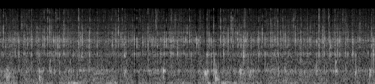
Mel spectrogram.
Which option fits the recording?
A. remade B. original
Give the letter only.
B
